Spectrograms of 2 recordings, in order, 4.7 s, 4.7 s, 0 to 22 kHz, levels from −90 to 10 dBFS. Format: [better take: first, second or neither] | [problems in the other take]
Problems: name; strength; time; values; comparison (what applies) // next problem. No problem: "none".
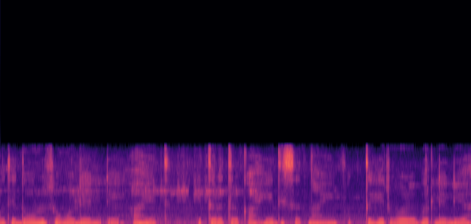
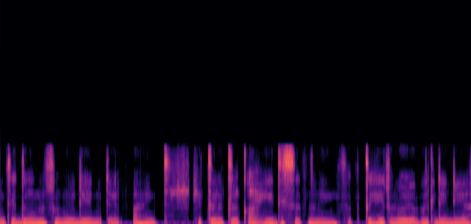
first | noise reduction (neural diffusion model UNIVERSE++)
